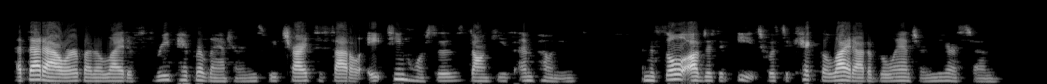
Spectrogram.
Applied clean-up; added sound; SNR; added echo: none; none; none; none.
